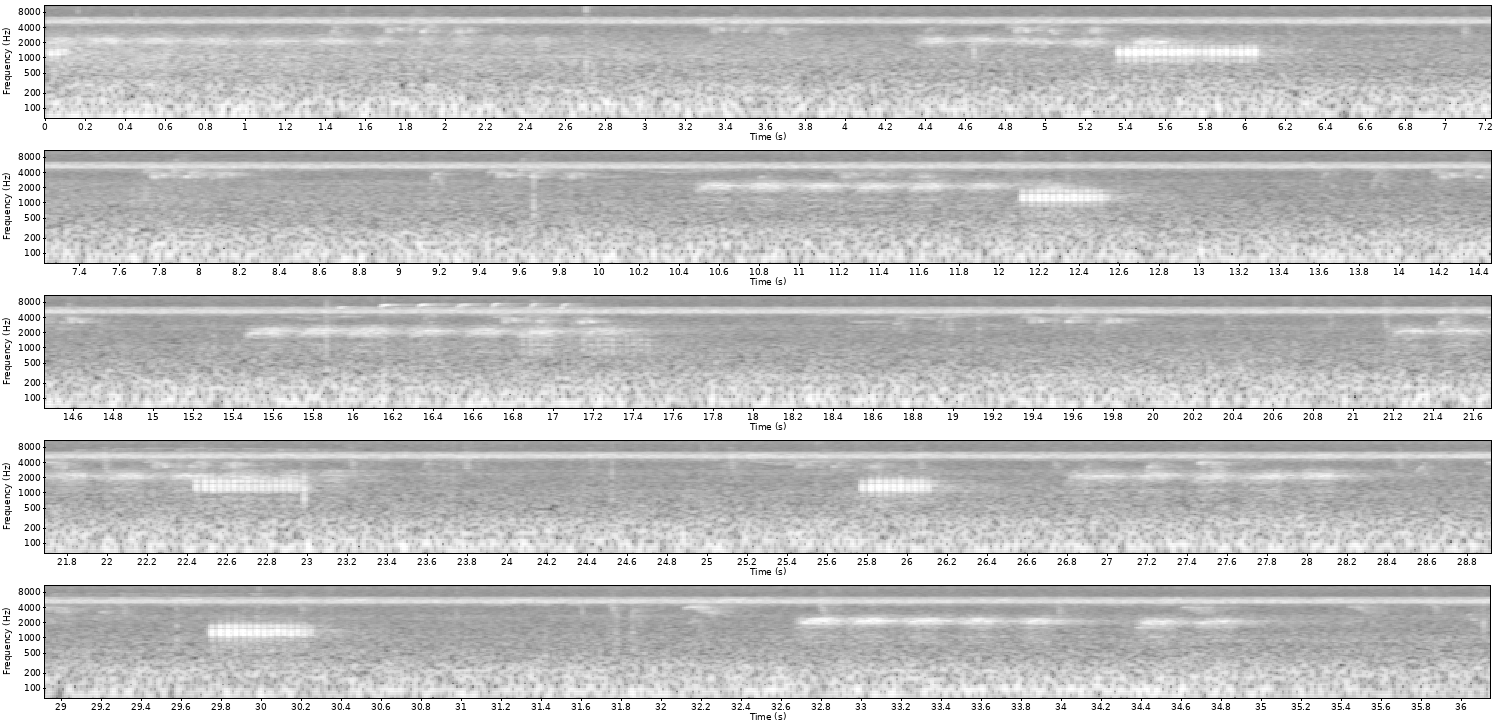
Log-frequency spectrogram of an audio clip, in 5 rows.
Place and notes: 水上巷, Puli Township, Nantou County - In the bamboo forest
In the bamboo forest, Bird sounds, Traffic Sound
Zoom H2n MS+XY
21 April 2016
